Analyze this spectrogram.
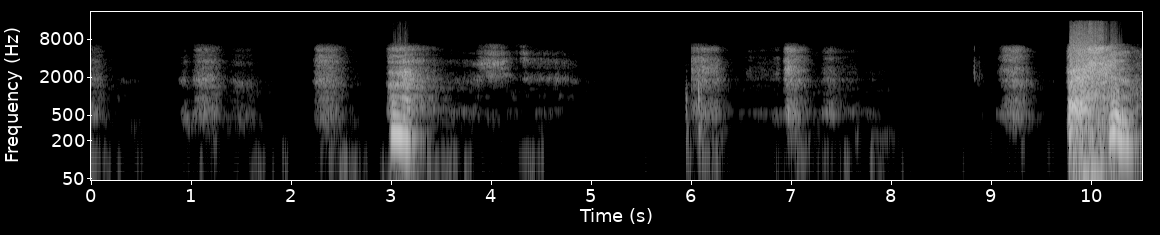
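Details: Repeated short gasping in-breaths build up, with a partial sneeze midway, ending in one loud, explosive sneeze: a sneeze preceded by inhalations.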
